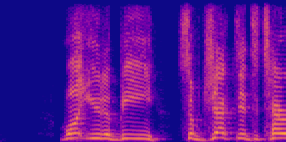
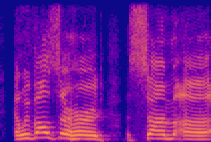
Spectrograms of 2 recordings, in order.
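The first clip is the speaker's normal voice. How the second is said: ordinary delivery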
